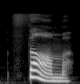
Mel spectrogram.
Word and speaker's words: thumb: Silent B. Thumb, say thumb. Doubt, say doubt. Climb, say climb. That silent B is sneaky. It's usually at the end of the word after M.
